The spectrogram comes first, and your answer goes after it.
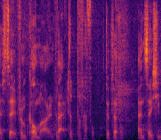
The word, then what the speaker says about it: de Pfeffel: Am I saying it right? Yeah, I think so. Well, nobody... Well, no, we don't know exactly how it's meant to be pronounced. That's how my grandmother wanted it pronounced.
